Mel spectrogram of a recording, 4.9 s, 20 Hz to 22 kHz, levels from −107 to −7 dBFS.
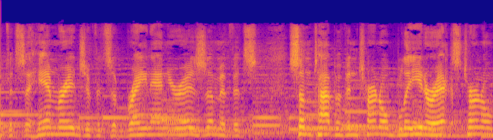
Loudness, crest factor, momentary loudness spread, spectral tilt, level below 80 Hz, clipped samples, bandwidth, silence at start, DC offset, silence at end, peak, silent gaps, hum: -22 LUFS; 20 dB; 8 LU; -3 dB/octave; -62 dBFS; under 0.1%; 11.5 kHz; 0 s; under 0.1%; 0 s; -4 dBFS; none; none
